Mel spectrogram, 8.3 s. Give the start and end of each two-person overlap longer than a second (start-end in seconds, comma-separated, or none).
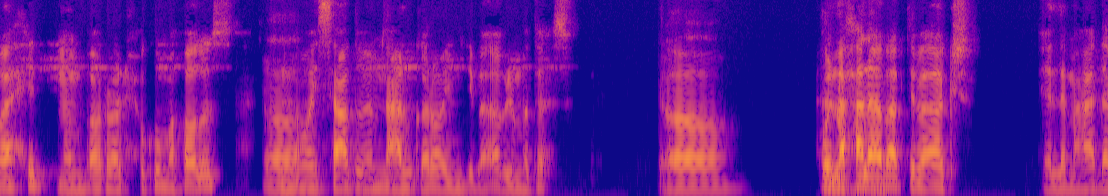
none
